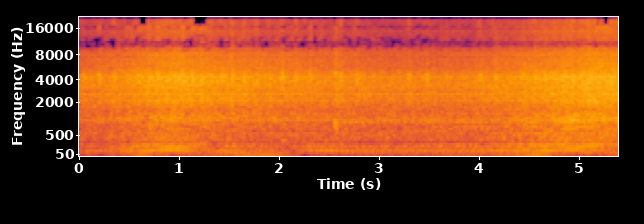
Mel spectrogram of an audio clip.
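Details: 2014 Jeep Wrangler 3.6 Pentastar rising and falling through a couple of revs with a light busy clatter on top; owner asks whether rocker arm or valve tick, source unconfirmed.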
